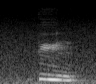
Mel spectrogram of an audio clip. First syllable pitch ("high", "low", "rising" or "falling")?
falling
